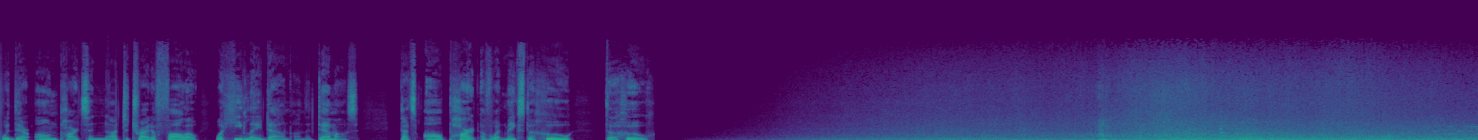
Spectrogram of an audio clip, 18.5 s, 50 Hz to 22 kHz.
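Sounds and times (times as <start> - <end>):
speech: 0.0 - 8.2
ocean waves washing onto a beach: 9.1 - 18.4.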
